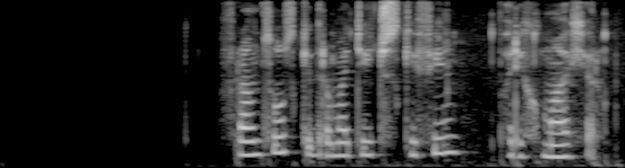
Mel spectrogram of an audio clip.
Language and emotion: Russian, neutral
